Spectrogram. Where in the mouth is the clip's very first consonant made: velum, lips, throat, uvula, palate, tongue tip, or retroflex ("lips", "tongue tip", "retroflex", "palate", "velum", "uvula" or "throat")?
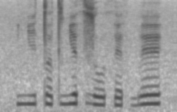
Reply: palate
